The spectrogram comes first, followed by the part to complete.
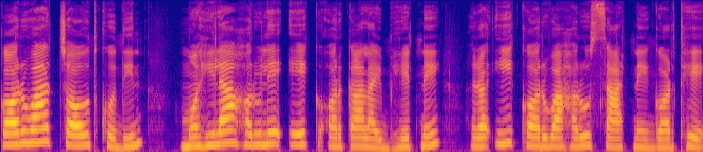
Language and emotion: Nepali, neutral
